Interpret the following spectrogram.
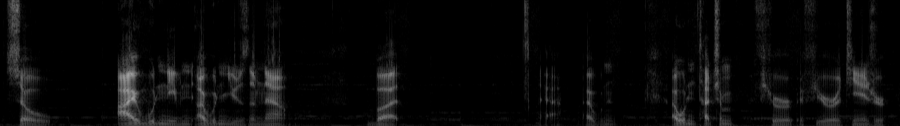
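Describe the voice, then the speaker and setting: A man in his twenties with a very low, deep voice, hosting a live-stream Q&A. He reads viewer questions aloud and answers in a relaxed, easygoing way. Faint music plays in the background. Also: unhurried. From Canada. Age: 20s. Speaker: fitness channel host.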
